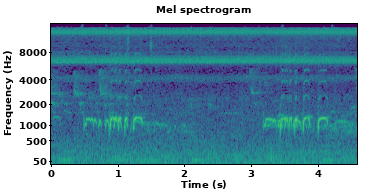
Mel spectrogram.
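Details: Two short phrases of rolling coos from a local zebra dove lure recording, each a quick run of pulsed notes, fairly quiet against hiss, scattered high chirps and a steady tonal hum.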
